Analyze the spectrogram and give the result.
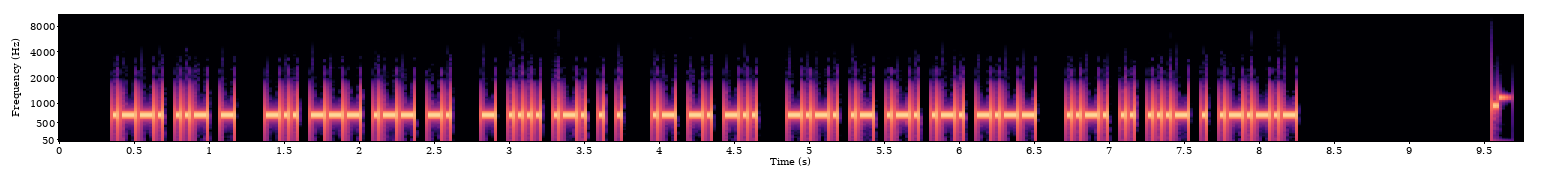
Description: Morse code, heard as a keyed tone, about 40 wpm, 700 Hz. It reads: PUT DOWN THREE AND CARRY FIVE.
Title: Sentences from Top 400 Words 40wpm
